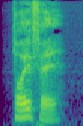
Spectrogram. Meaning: 1. the Devil, Satan (supreme evil spirit in the Abrahamic religions) 2. a devil, satan (a creature of hell, a demon, a fallen angel) 3. a devil, satan (an evil person)
- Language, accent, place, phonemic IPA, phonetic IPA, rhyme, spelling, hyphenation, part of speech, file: German, Germany, Berlin, /ˈtɔɪ̯fəl/, [ˈtʰɔʏ.fl̩], -ɔɪ̯fəl, Teufel, Teu‧fel, noun, De-Teufel.ogg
